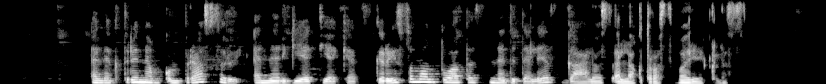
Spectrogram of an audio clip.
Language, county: Lithuanian, Kaunas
